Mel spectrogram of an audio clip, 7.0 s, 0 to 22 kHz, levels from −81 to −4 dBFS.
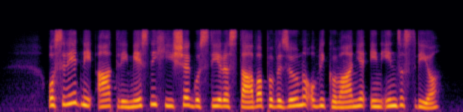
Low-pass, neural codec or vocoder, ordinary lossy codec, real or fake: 7.2 kHz; codec, 16 kHz, 0.2 kbps, FocalCodec; none; fake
